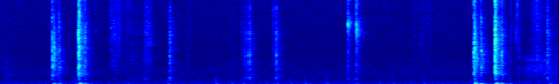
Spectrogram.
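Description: Bursts of computer keyboard typing while entering values into a modeling program, with clustered keystrokes near the start and end and quieter scattered clicks in between, close and fairly soft, no voices.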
